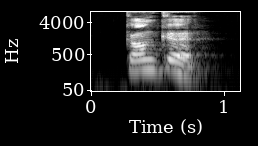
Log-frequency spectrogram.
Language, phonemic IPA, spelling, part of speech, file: Afrikaans, /ˈkaŋ.kər/, kanker, noun, LL-Q14196 (afr)-kanker.wav
- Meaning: cancer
